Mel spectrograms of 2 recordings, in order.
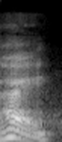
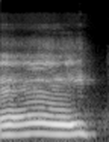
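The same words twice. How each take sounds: First: The greeting sounds curt and angry. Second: The greeting sounds calm and neutral. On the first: The speaker is upset with the listener. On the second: The speaker is simply greeting someone.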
